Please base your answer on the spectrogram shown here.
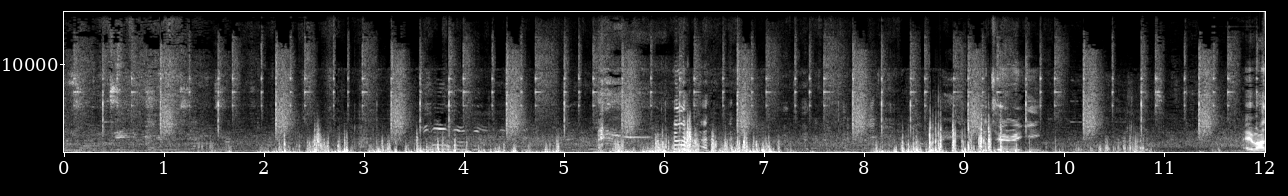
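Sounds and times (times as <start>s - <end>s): hip-hop beat with heavy bass: 0.0s - 12.0s
voice over beat: 3.3s - 5.0s.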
